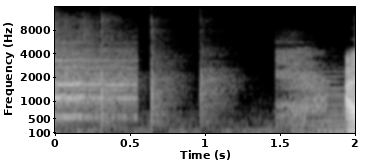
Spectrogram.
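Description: The tail of a live audience cheering and whooping fades out, then two soft, single hand claps, a brief near-silent gap, and a breath just before a man starts talking.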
